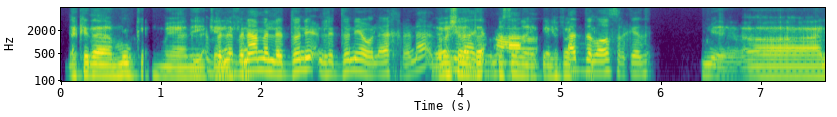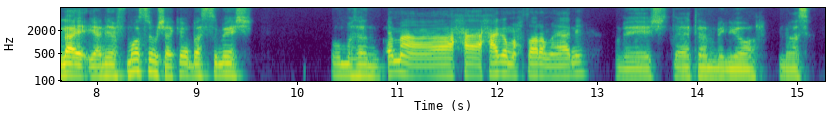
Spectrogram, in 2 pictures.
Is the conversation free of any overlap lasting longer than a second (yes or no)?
no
